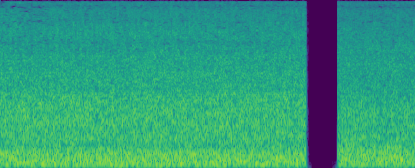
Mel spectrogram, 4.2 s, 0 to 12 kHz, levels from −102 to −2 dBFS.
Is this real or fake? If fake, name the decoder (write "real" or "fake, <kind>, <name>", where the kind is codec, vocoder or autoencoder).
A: real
